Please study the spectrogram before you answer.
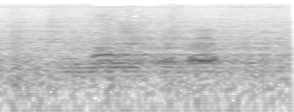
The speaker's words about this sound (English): Soon he sees some red and green lights and the noise of a train.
